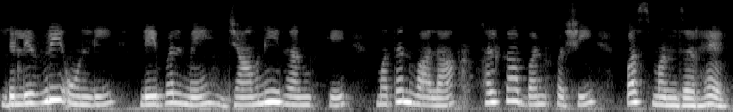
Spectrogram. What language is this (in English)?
Urdu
